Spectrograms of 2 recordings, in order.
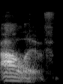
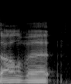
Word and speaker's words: Olivet: I always want to say Olive, but is it Olivet? I think it's Olivet. I think it's Olivet.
